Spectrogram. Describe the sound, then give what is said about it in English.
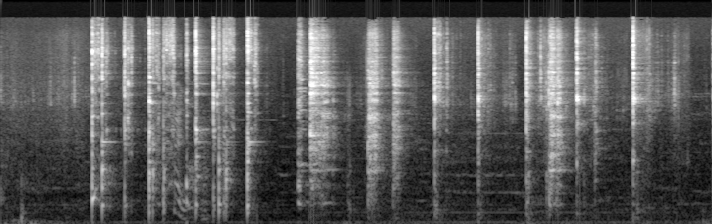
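Stirring fried garlic, dried shrimp and chopped chive in a wok: many quick, irregular metallic scrapes and clinks of a utensil against the pan, fairly loud and uneven in rhythm, with a faint sizzle underneath. “So we are going to mix in the chopped chive.”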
